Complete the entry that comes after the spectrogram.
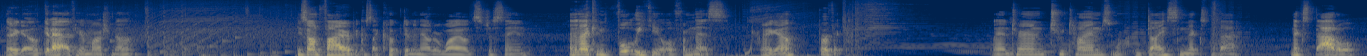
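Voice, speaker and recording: A man's voice: mid-range voice, animated, normal speed, pauses often, a bit bright, faint music behind. Chatty man narrating his game. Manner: chatty, thinks aloud, counts dice under his breath. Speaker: gaming channel host. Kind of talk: let's play commentary.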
